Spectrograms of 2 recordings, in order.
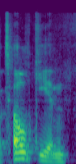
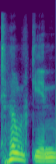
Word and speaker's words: Tolkien: Tolkien. That Tolkien wrote.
